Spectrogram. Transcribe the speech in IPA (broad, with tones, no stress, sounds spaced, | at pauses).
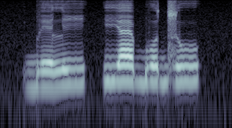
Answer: b e˨ l i˧ | j æ˦ b o˦ d͡z u˦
